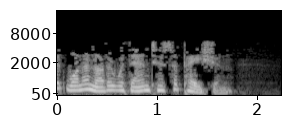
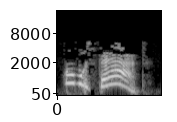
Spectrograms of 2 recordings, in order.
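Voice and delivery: put-on high, sudden boy's question; a boy jolted by a clang; startled little boy; 3 dB louder than usual. A narrator's reading. Narrator voicing young Benny, startled.

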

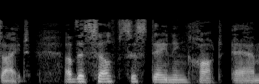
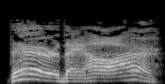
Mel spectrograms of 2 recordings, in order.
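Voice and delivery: high, drawn-out shout; loud cry; 9 semitones higher, 6 dB louder, much slower than usual. A narrator's reading. Officer pointing out the children to the mob, crying out. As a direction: call out the quarry to a crowd, long and loud. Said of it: "Officer Luciana cried".

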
